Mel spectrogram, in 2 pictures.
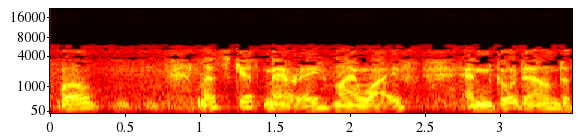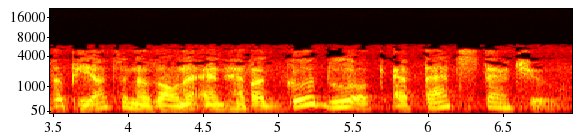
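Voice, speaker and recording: A man's voice: mid-range voice, expressive, normal speed, lightly acted. Actor as earnest, obsessed businessman, muffled radio sound. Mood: insistent. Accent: American. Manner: earnest, stammering, emphatic. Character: earnest, obsessed, wealthy American businessman, stubbornly insistent. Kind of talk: 1970s radio drama acting. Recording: muffled, noisy vintage radio broadcast.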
